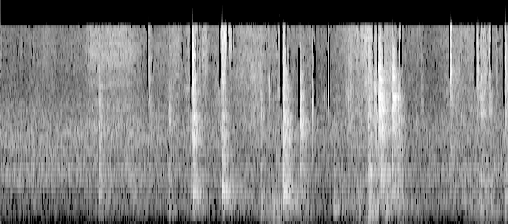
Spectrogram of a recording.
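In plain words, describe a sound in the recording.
A metal truck hood creaks and clanks as it is lifted open.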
